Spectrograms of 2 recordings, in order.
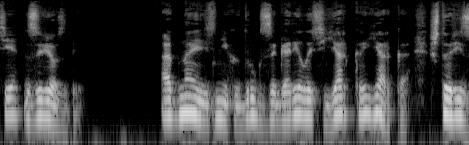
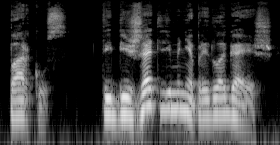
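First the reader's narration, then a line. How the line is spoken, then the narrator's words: Growling. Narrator (Russian): зарычал Хауда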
